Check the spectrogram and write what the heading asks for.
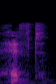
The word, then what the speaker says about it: Heft: On pense à bien prononcer le H de Heft, das Heft. On sent presque quelqu'un qui a envie de tousser, das Heft.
